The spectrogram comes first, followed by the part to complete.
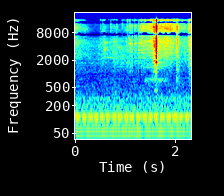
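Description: Steady low hum with a single sharp click about one and a half seconds in.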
